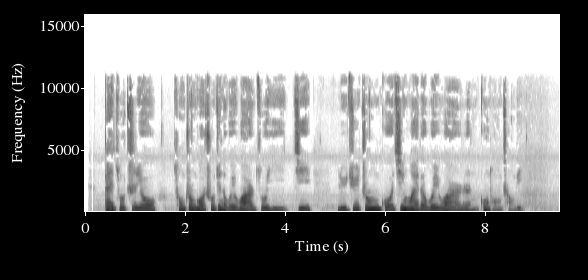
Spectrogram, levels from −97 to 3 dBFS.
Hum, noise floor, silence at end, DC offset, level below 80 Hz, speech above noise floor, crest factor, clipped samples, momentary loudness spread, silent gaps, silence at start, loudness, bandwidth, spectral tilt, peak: none; -57 dBFS; 0.75 s; under 0.1%; -70 dBFS; 33 dB; 16 dB; under 0.1%; 14 LU; none; 0.4 s; -24 LUFS; 11.5 kHz; -6 dB/octave; -8 dBFS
